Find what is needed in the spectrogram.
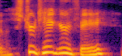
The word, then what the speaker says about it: stratigraphy: So we're getting back to basics with an episode on stratigraphy. Did I get it? – I'm uncomfortable with how you pronounced it. Just pronounce it how you usually do. – Stratigraphy. – Perfect.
